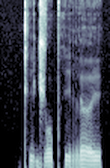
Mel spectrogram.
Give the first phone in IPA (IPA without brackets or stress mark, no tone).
kʰ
